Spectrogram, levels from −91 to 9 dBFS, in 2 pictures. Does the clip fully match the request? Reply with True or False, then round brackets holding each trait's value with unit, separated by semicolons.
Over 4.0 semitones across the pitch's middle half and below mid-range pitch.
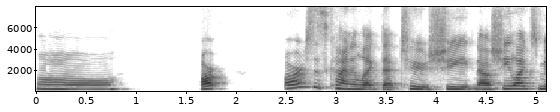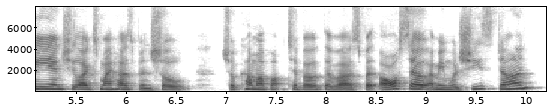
False (4.6 semitones; 205 Hz)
